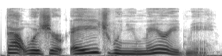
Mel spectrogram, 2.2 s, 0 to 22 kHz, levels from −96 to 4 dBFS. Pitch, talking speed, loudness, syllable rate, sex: 200 Hz, 215 wpm, -16 LUFS, 5.1 syllables/s, female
